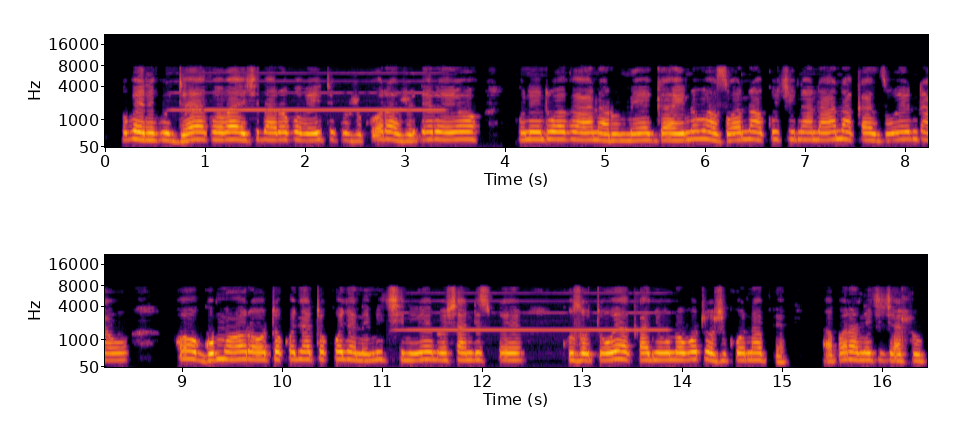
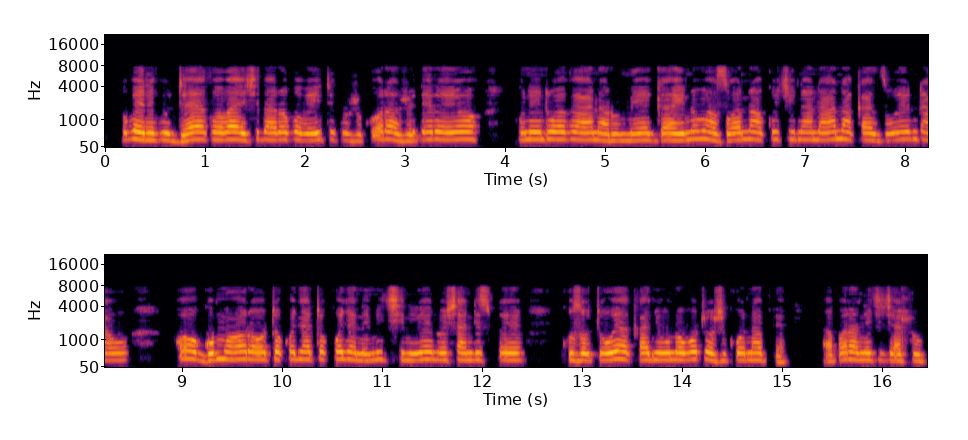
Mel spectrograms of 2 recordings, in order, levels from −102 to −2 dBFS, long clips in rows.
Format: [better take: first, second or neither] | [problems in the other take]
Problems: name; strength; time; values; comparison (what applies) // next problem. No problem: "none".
second | background sound (Bowed string instrument); 17 dB below the speech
